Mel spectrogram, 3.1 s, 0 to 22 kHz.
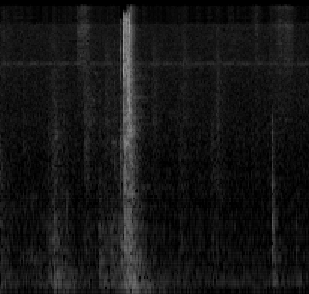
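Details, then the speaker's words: Sharp SMD2470ASY microwave drawer, not heating, during repair: one sharp click as the drawer shuts in a quiet room; the door latches and the interlock switch engages properly. "okay so now we're going to close the door okay you heard that that was a click everything closed good"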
